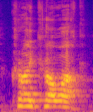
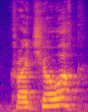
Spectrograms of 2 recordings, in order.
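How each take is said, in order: First: The middle syllable is said as "ko". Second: The middle syllable is said as "cho". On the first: The speaker calls it right. "That's his name, I think, guys" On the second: The speaker calls it wrong. "No, I said Cho again"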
